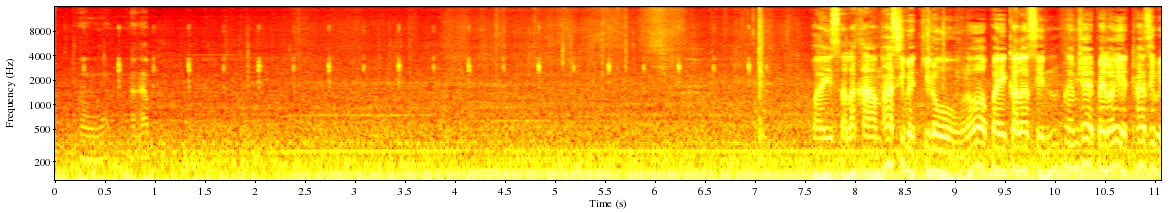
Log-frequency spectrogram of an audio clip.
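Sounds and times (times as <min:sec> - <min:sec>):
car engine hum: 0:00.0 - 0:11.0
road rumble: 0:00.0 - 0:11.0
turn signal ticking: 0:00.0 - 0:11.0.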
